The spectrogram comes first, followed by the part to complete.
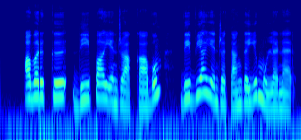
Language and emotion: Tamil, neutral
